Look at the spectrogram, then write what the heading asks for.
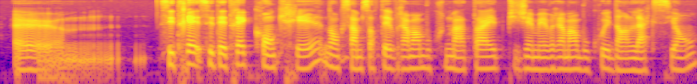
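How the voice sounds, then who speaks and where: With vocal fry and a very deep, low pitch, a woman speaks fairly slowly with ordinary pitch variation. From Quebec, Gatineau (Outaouais). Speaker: singer-songwriter. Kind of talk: radio interview. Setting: radio studio. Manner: animated, casual with many fillers.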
